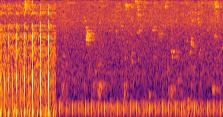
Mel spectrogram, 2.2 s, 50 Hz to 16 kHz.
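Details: China-made CRT TV that powers on but stays in standby: fast, even purring pulses, about a dozen a second, from the power supply. AC input is present but there is no 110 V output, caused by a shorted rectifier diode.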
